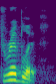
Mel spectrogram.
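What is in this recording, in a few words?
"driblet", English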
